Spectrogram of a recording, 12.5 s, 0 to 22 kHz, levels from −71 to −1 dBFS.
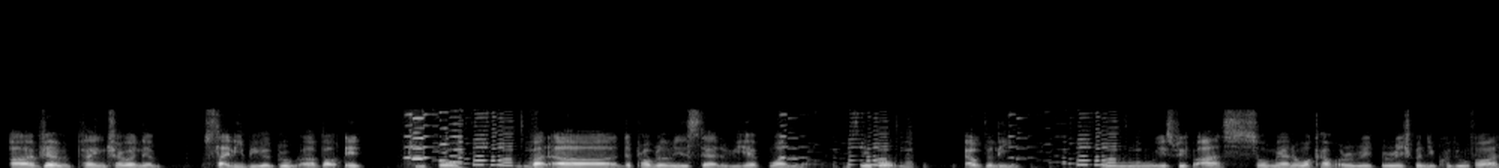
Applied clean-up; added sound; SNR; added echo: neural mask model RNNoise.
